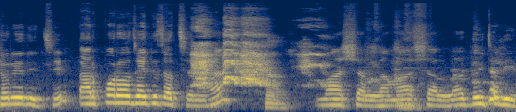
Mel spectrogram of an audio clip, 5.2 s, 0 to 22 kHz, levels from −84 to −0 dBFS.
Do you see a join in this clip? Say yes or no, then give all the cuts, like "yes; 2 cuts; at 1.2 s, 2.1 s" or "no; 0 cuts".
no; 0 cuts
